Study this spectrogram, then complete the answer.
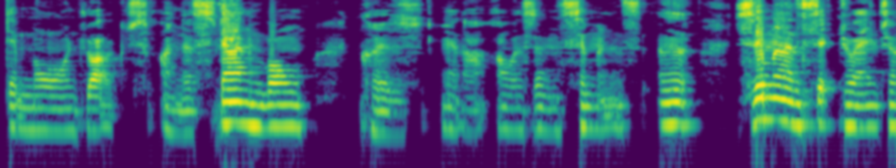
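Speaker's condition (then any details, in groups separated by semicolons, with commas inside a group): Cerebral palsy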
